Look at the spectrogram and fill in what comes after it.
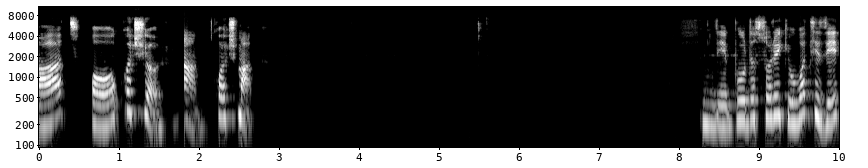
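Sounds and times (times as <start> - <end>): computer mouse click: 5.4 - 5.7.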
